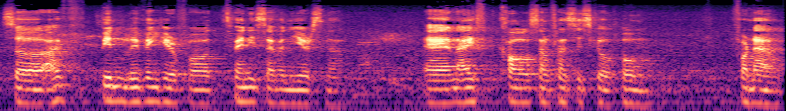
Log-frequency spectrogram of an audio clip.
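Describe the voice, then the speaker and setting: A man in his fifties, originally from Indonesia, a restaurant owner speaking in a casual interview, unhurried and full of fillers and restarts. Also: on the low side, flat delivery, crowd noise. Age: 50s. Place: restaurant dining room, indoors. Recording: roomy echo with room noise.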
